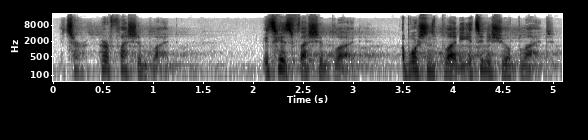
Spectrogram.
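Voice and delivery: ordinary talk, nothing marked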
